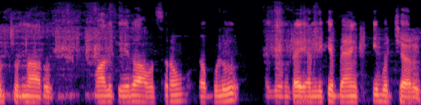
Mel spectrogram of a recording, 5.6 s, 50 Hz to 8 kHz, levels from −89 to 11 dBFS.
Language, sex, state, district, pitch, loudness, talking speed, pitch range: Telugu, male, Andhra Pradesh, Krishna, 120 Hz, -17 LUFS, 105 wpm, 115-125 Hz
